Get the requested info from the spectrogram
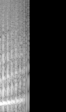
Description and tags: hitting a Pringles Can + FX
